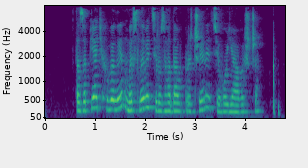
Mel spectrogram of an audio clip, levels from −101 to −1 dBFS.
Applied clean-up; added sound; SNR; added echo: none; none; none; none.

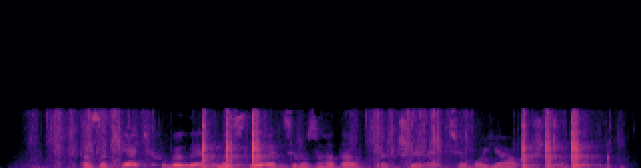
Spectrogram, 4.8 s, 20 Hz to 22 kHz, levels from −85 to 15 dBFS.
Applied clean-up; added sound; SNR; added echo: none; Tap; -1 dB; none.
